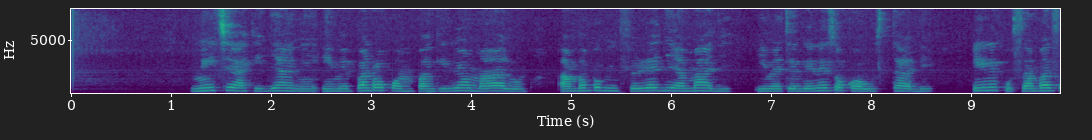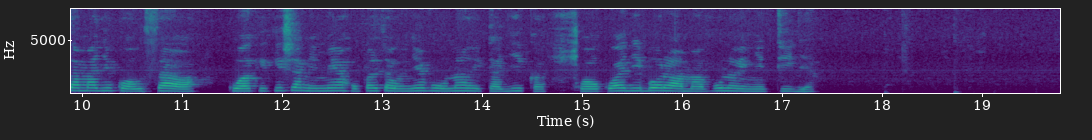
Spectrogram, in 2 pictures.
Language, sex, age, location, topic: Swahili, female, 25-35, Dar es Salaam, agriculture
